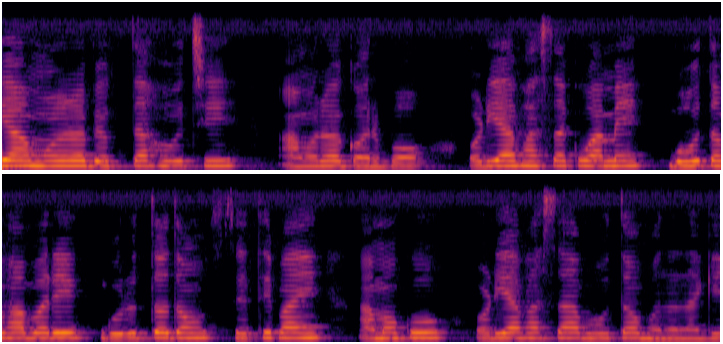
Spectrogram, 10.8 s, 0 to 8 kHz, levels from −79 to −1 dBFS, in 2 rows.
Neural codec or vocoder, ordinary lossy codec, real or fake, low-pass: none; none; real; 7.2 kHz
